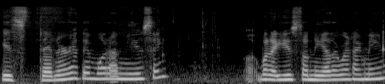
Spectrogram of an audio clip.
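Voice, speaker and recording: A woman is speaking. Her pace is moderate. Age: 50s. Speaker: craft video creator. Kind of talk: crafting tutorial. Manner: casual, chatty.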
